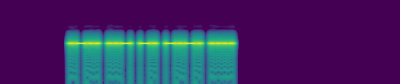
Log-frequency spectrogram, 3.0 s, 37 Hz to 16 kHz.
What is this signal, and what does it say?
Morse code, heard as a keyed tone, about 49 wpm, 700 Hz. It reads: LUNCH
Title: Top 1751-2000 Words 50wpm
